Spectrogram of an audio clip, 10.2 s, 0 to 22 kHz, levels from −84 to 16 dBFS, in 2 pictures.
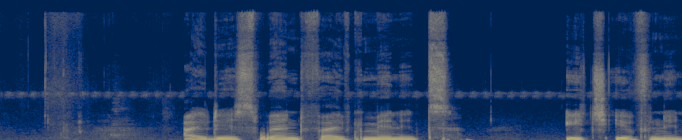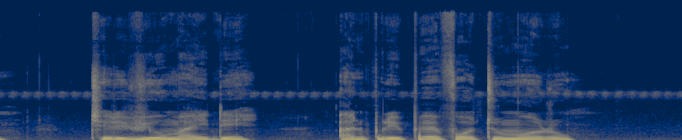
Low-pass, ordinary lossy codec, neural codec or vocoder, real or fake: none; none; none; real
